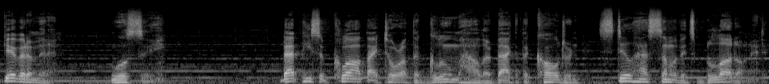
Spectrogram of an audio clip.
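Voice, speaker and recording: Impatient, dutiful hunter for a fantasy game, male actor: fairly low, animated pitch, blunt and terse. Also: moderate pace, lightly acted. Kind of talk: video game voice acting. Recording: music behind the voice.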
